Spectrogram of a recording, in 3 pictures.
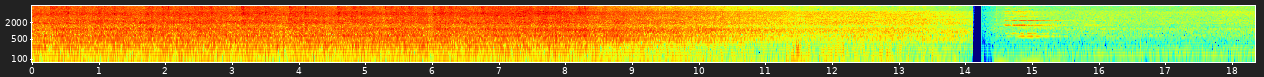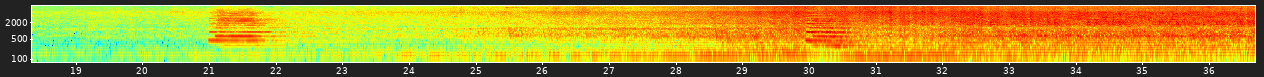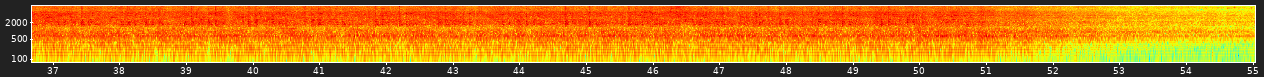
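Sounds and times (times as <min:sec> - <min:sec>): train coaches rushing and clattering: 0:00.0 - 0:14.0, 0:24.2 - 0:55.0
diesel locomotive engine rumble: 0:00.0 - 0:14.1, 0:15.3 - 0:55.0
train horn: 0:14.5 - 0:16.4, 0:20.4 - 0:23.3, 0:29.8 - 0:31.0.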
